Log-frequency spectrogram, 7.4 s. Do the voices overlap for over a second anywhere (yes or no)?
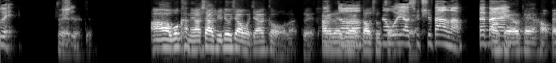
yes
